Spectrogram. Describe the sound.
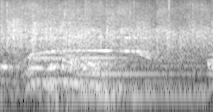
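Church audience applauding during a service: dense, steady clapping that fills the whole clip, with sustained tones and some voice-like sound underneath.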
